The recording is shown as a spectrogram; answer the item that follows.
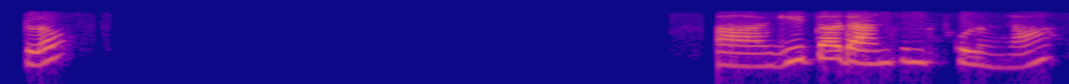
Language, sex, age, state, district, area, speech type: Tamil, female, 18-30, Tamil Nadu, Namakkal, rural, conversation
